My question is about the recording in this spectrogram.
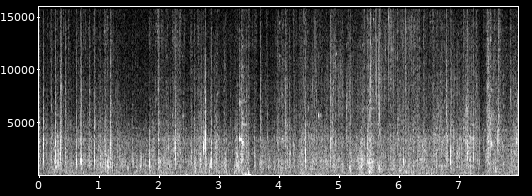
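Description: Toyota Tacoma pickup's engine pulling steadily up a steep, rocky dirt hill, under a constant irregular rattle and knocking of stones and bumps beneath the tyres and the truck jolting over them. A heavy thump comes about three and a half seconds in.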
